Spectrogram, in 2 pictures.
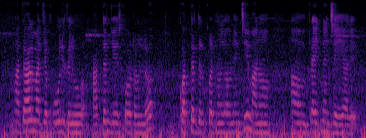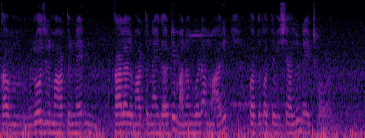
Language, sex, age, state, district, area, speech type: Telugu, female, 60+, Andhra Pradesh, Krishna, rural, spontaneous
